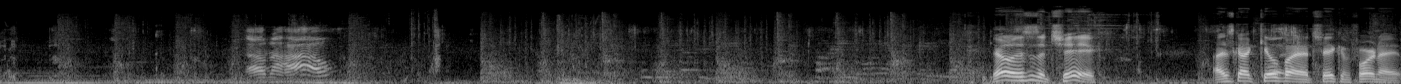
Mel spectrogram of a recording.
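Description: A pickaxe thuds repeatedly against wood and metal.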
